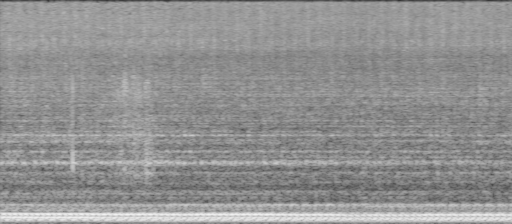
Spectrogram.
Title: First fire up after vacuum leak fixed.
